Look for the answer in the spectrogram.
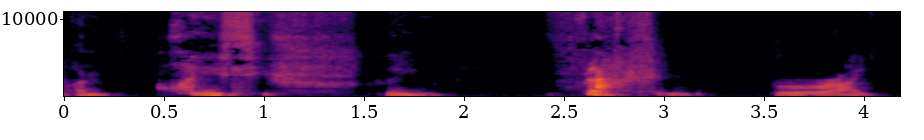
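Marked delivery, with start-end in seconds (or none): none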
